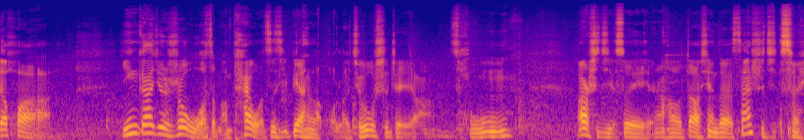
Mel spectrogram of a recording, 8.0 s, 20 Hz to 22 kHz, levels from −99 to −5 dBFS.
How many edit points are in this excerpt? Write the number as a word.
zero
